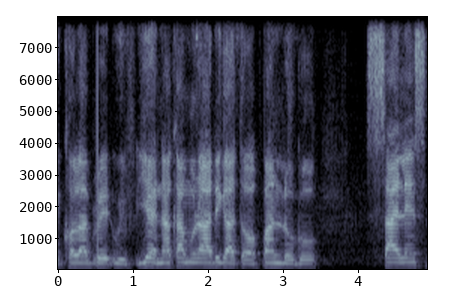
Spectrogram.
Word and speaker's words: kpanlogo: Yeah, it's called Pan Logo. We spell, this is how we spell it: KPANLOGO. KPAN. But you can, the pronunciation is Pan Logo.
